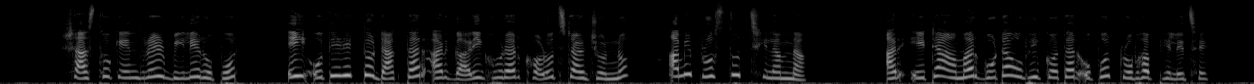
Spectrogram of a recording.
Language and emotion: Bengali, sad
